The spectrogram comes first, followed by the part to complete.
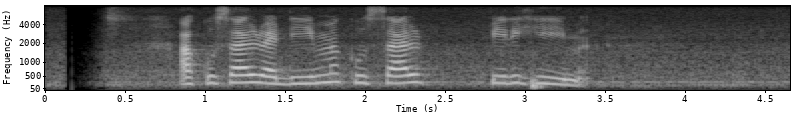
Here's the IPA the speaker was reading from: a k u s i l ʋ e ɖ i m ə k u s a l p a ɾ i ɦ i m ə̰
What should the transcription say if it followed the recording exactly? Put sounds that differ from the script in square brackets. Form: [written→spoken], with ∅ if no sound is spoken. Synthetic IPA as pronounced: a k u s [i→a] l ʋ [e→æ] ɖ [i→iː] m ə k u s a l p [a→i] ɾ i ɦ [i→iː] m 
